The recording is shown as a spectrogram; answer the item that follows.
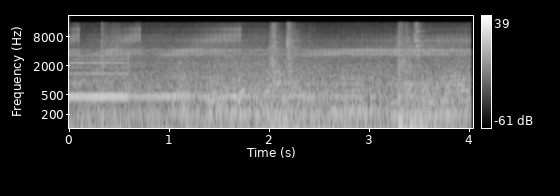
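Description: Outro sound design for a video's closing graphics: a steady low rumble under a single held tone that fades away over the first three seconds, with short swooshing hits about two seconds in and again near the end.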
